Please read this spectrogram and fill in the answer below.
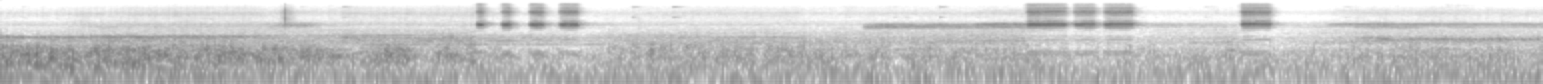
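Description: Street traffic heard from a moving motorcycle: quick bursts of short horn toots, a cluster about two and a half seconds in and another around five to six seconds, over a steady rush of wind and road noise.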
